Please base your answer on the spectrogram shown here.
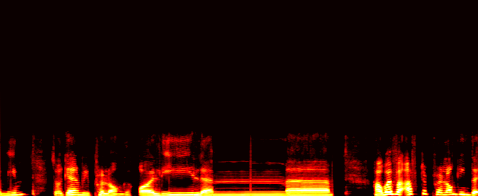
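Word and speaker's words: قَلِيلًا: If you stop on the word qalila, then you also have a mad here. You will pronounce this alif and you will remove one of the tanweens so that you pronounce one fatha. Qalila. However, if you are carrying on, which is better to do, we'll say qalilan ma.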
